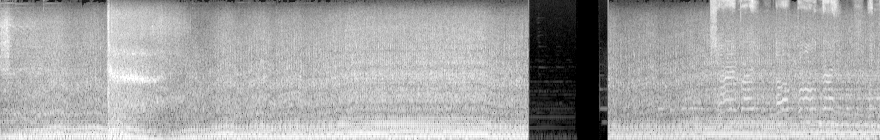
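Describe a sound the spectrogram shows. A car engine hums steadily and revs as a vehicle drives.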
